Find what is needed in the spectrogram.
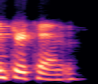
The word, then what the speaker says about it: Vintertun: Am I saying it wrong? I'm always butchering names. I'm sorry. – Vintertun.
